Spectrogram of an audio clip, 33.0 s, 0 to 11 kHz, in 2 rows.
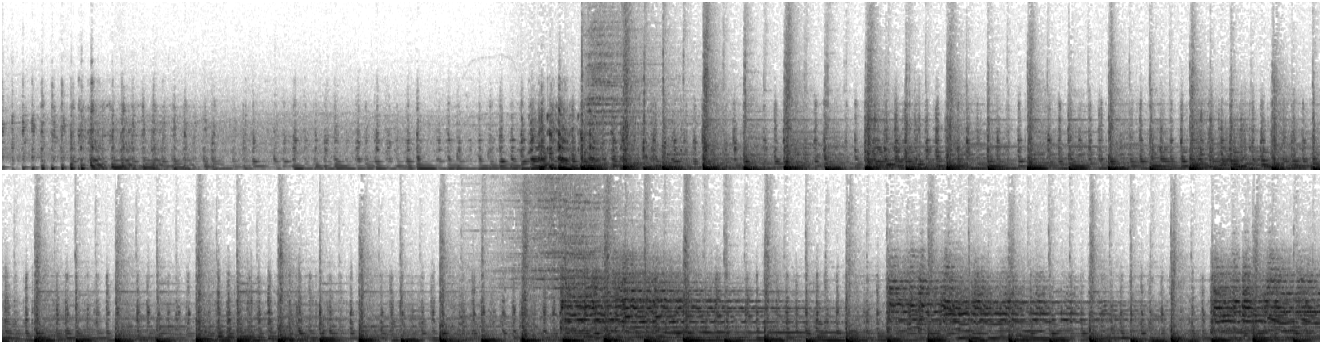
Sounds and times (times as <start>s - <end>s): Music: 0.0s - 32.9s.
